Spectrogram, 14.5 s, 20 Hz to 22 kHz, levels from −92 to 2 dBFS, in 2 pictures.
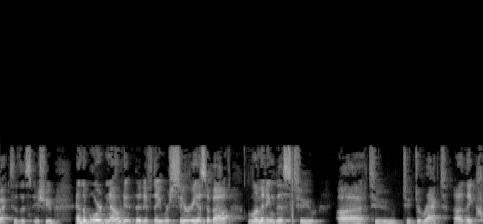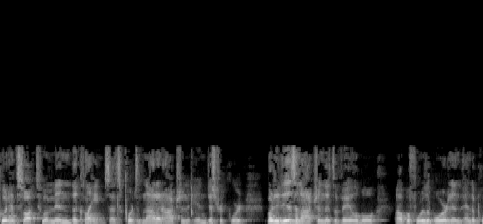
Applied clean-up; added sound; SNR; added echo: neural mask model Resemble Enhance denoiser.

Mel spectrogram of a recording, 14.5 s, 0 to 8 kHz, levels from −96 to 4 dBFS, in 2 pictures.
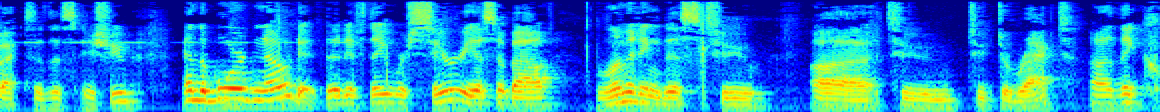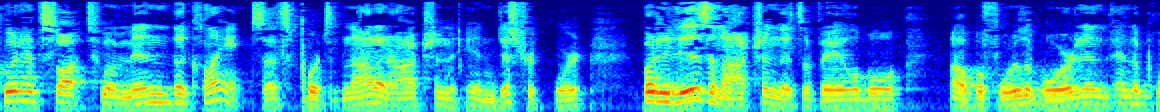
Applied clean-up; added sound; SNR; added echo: neural mask model RNNoise.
